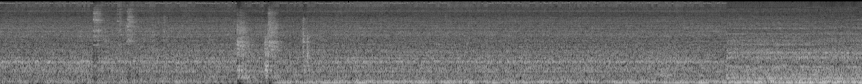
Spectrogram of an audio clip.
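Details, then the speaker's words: Oil-fired boiler during service, fired up after nozzle change with air band cut back and good draft confirmed: steady, even flame roar with no pulsing or rumble, few light taps, could take slightly more air; normal burner operation. "Looking fine in there actually. If anything, I could give it a little bit more air."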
